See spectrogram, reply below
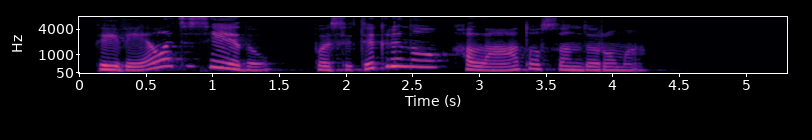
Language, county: Lithuanian, Panevėžys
